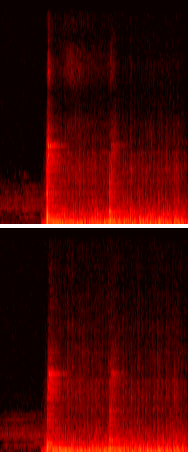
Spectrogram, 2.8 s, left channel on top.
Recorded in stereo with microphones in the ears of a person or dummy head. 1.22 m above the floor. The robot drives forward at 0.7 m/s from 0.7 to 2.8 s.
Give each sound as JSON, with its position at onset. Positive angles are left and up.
{"t": 0.7, "sound": "a squeak", "side_deg": 45, "distance_m": 0.6}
